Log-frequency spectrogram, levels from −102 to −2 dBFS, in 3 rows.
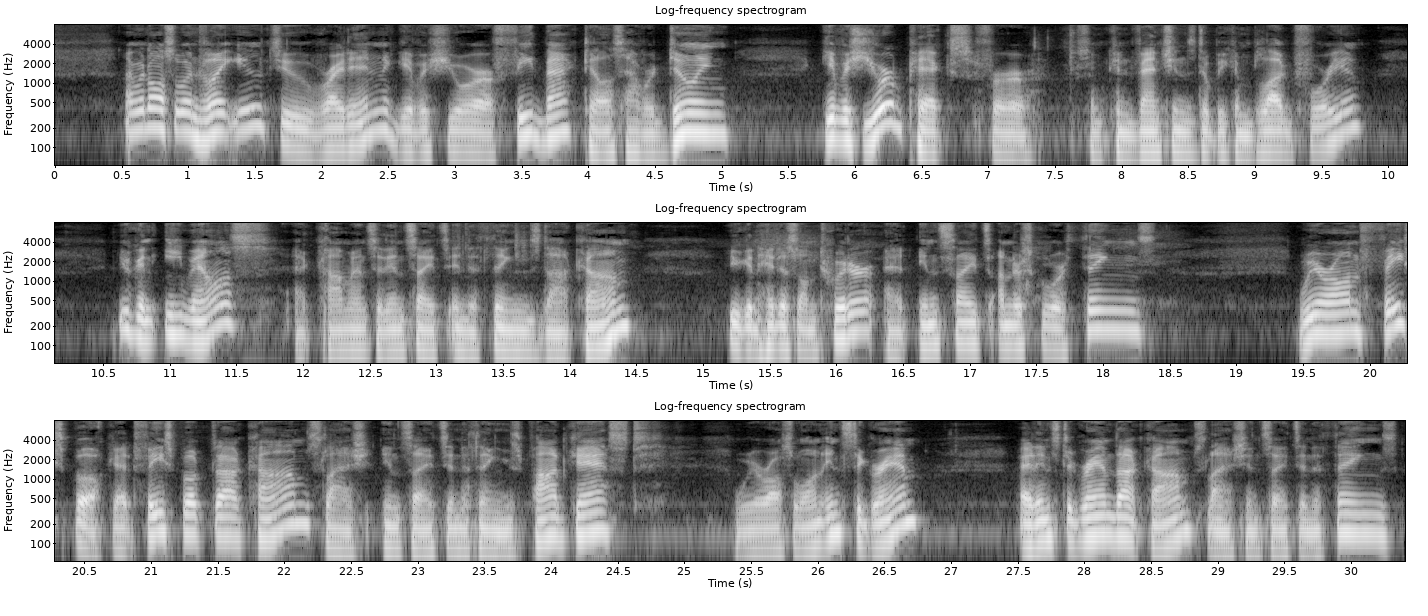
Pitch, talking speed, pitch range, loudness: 125 Hz, 130 wpm, 90-150 Hz, -20 LUFS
